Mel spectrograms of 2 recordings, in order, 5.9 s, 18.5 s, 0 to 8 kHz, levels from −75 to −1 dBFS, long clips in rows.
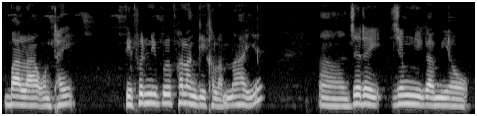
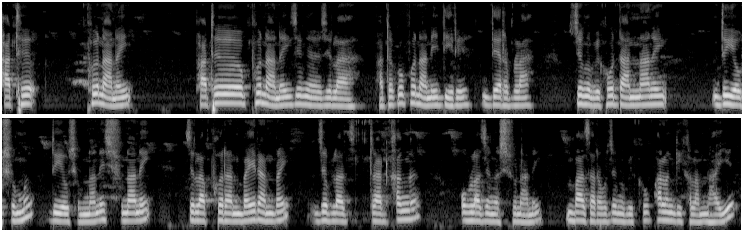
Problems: none marked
